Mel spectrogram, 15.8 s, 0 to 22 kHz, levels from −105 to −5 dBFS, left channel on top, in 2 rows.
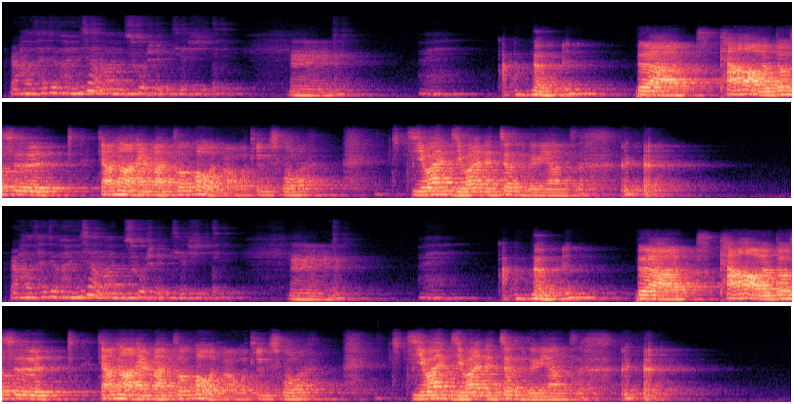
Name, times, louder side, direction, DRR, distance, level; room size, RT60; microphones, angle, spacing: voice 1, 0.1-2.3 2.7-2.8 4.2-4.5, right 1 dB, 20° right, -5 dB, 2.0 m, -33 dB
voice 2, 2.9-3.4 5.1-5.8 6.3-8.3 8.9-11.0 11.3-11.5 11.9-14.4, equal, 5° right, -4 dB, 3.0 m, -21 dB
19.5 x 13.5 x 4.3 m, 1.2 s
head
